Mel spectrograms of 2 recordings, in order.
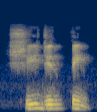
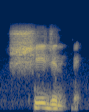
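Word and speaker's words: Xi Jinping: शी जिनपिंग, तो China में एक्स आई को शी बोलते हैं। देखो, या एक्स का प्रोनाउंसिएशन श के रूप में होता है, एक्स आई का श के रूप में। तो अब ये क्या है, ये शी है, शी जिनपिंग। जैसे शाओमी, एक्स आई ए ओ एम आई, अब ये जियाओ में नहीं है, दिस इज शाओमी। तो ये श का प्रोनाउंसिएशन जाता है एक्स का, तो इट्स शी जिनपिंग।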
